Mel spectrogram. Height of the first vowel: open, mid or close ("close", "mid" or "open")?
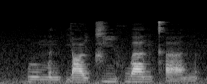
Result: close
